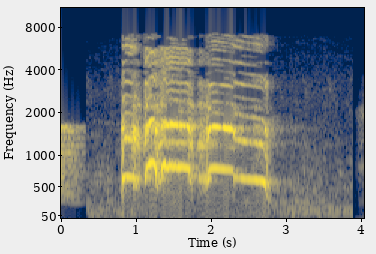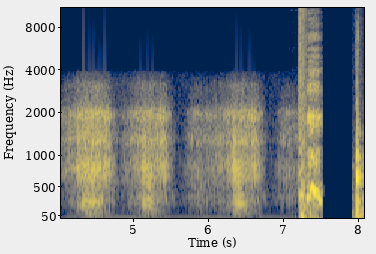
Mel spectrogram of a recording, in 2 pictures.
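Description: A rooster crowing: one long crow about a second in. It is followed by three soft swishes and a sharp click near the end.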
